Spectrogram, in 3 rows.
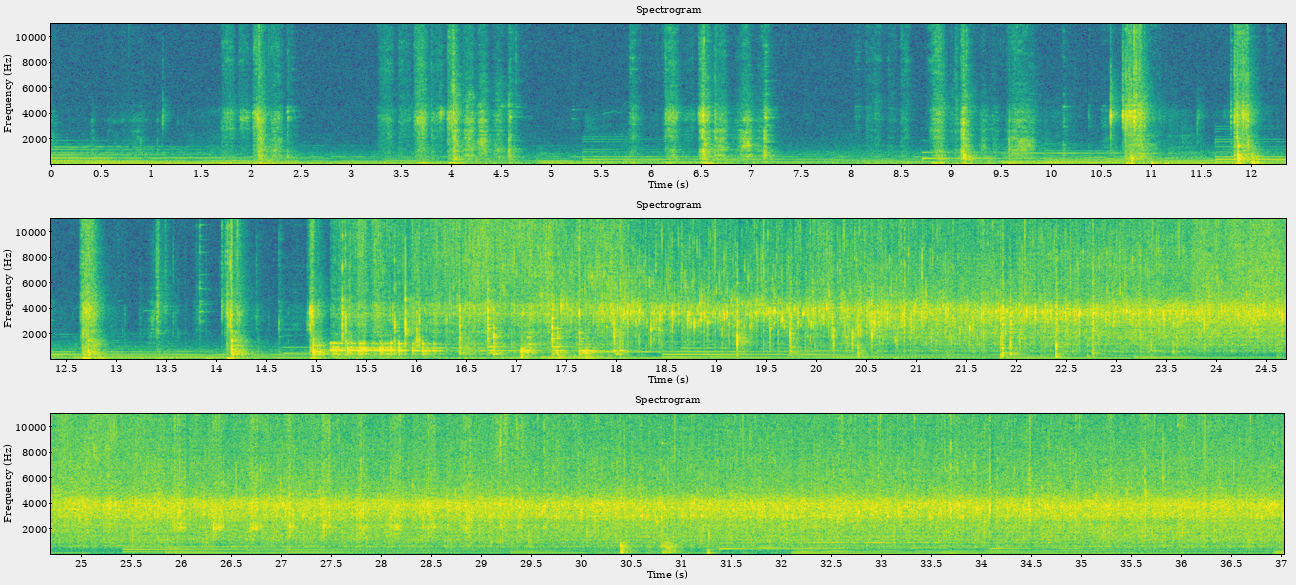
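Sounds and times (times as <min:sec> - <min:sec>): spatula knocking: 0:15.2 - 0:18.3
food sizzling in hot oil: 0:15.2 - 0:37.0.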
